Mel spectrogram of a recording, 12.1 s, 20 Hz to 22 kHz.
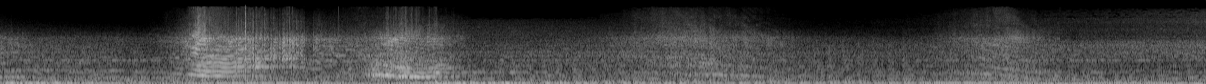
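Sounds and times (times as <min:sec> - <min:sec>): background music: 0:00.0 - 0:12.0
racing motorcycle passing by: 0:01.6 - 0:04.8, 0:06.1 - 0:12.0.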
